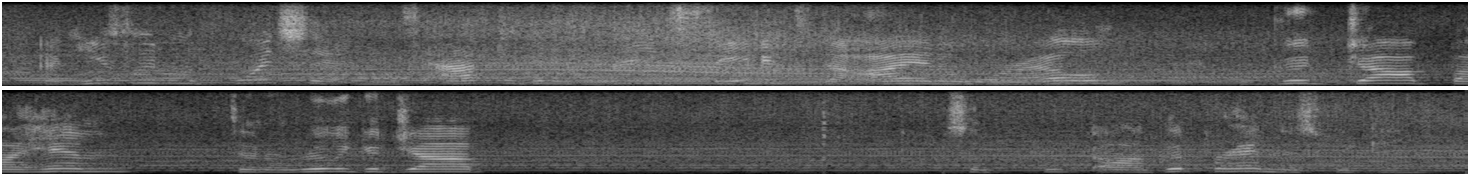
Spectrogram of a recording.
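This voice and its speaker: A woman speaks with long, frequent pauses, with audible room echo and noticeable background noise. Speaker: sim racing league commentator. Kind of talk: live commentary. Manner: fast; animated.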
